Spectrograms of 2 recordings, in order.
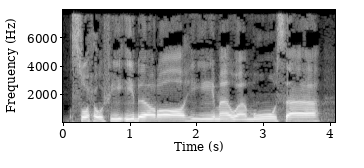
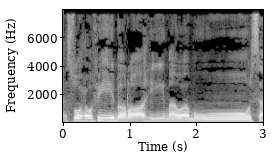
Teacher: موسى مو حركتين، سا حركتين · Shown in: first take · Term: المد الطبيعي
